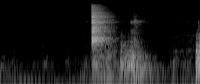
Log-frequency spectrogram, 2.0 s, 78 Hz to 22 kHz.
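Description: Incra 1000SE miter gauge moved in the slot of a plywood table-saw mock-up. A sudden scraping knock about a second in fades over half a second, and a second sharp knock comes near the end.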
